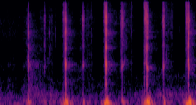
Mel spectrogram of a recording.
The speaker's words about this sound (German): Das ist Klatschen. Also. Klatschen mit einer Hand.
